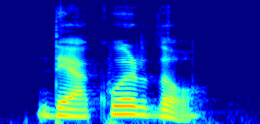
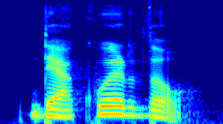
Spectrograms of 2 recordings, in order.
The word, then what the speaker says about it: de acuerdo: 那当然这个 de 然后紧接着一个母音 a，所以我们要把它连音念作 de acuerdo de acuerdo。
